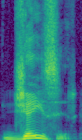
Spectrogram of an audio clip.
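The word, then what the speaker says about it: Geysir: O Jezer, palavra que os islandeses pronunciam jaer e que significa furor, erguia-se majestosamente na sua extremidade.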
